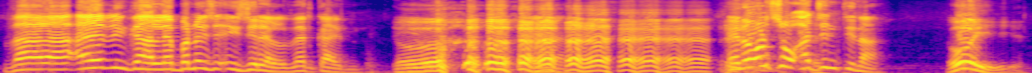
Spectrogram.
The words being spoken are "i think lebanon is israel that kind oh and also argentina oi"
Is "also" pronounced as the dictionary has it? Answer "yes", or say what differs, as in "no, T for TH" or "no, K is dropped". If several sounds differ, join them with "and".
yes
